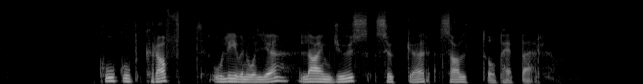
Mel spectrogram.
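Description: No technical faults are audible anywhere in the speech.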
